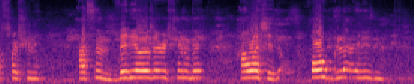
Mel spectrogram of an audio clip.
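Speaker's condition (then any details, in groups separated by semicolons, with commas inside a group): Cerebral palsy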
